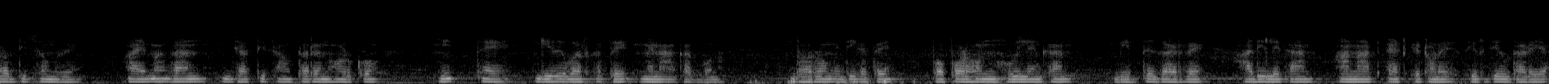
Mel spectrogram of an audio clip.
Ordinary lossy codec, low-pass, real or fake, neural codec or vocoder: AAC, 16 kbps; 7.2 kHz; real; none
